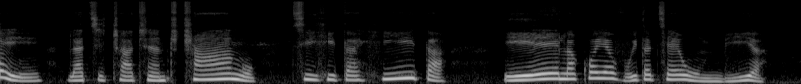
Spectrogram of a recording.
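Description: At 1.75 to 1.86 s, a short stall from a late packet holds one sound for about 88 ms, adding a slight buzz or dip; unlike a dropout, nothing is lost and speech resumes from the same place.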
